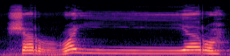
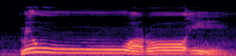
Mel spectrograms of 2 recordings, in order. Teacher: Tanwin di sana ada seolah-olah ada nunnya. Makanya nunnya itu langsung masuk kepada huruf di depannya dengan didengungkan. Contoh syarwayyarah, itu non matinya atau tanwinnya langsung masuk kepada ya, makanya dinamakan guna.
